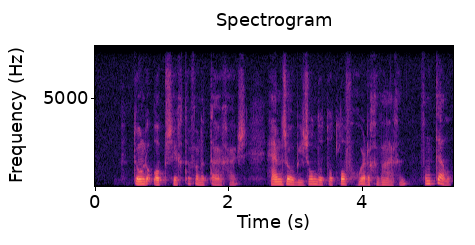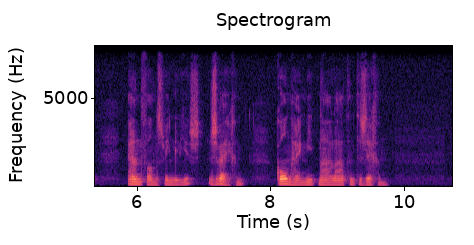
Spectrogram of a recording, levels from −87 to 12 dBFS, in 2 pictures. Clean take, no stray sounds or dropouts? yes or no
yes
